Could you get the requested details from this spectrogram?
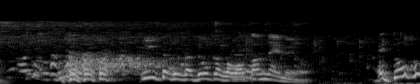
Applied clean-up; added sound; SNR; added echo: classical method WPE with log-MMSE.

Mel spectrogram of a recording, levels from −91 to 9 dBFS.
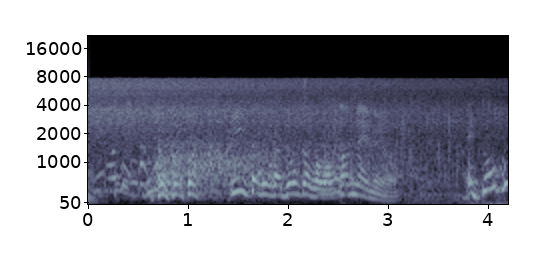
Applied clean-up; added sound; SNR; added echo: none; Hiss; 7 dB; reverberation time 0.9 s.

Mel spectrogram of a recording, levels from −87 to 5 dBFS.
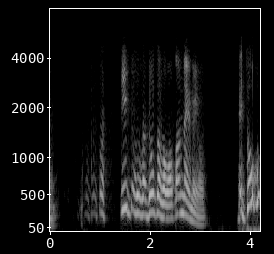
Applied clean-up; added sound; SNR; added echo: neural mask model DeepFilterNet 3.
